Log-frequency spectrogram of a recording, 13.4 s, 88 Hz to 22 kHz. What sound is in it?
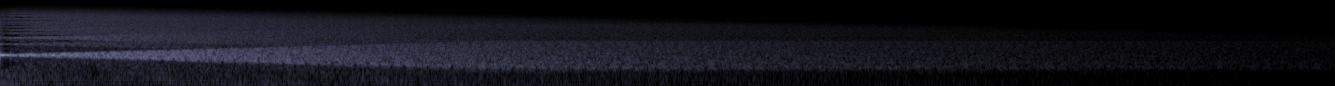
FX Laser house falling 6 128
Falling effect frequently used in electro house genre.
